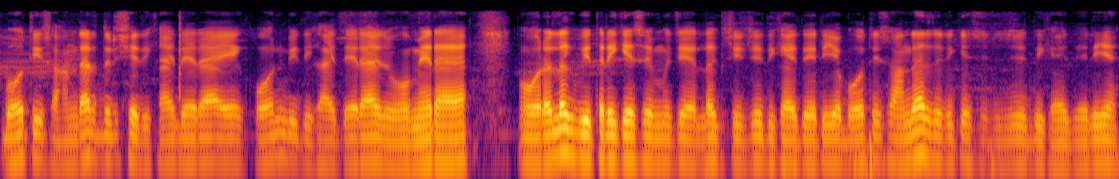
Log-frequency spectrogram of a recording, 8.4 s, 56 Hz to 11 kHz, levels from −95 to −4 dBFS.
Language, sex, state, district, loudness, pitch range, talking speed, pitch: Hindi, male, Rajasthan, Bikaner, -21 LUFS, 90-100 Hz, 295 wpm, 95 Hz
